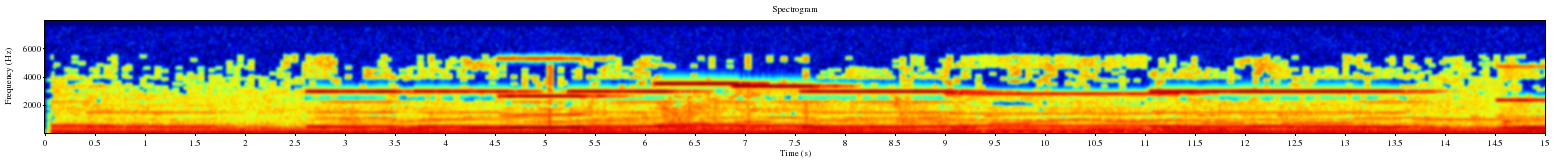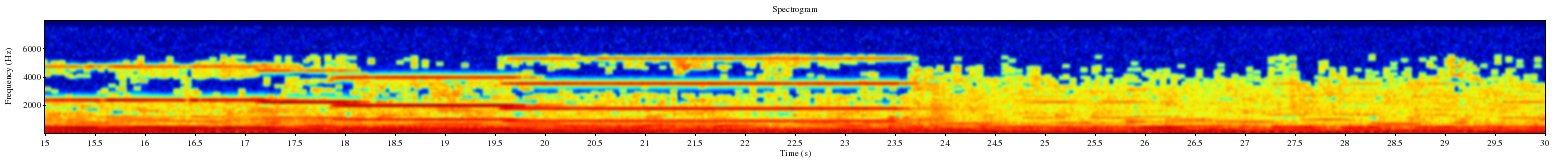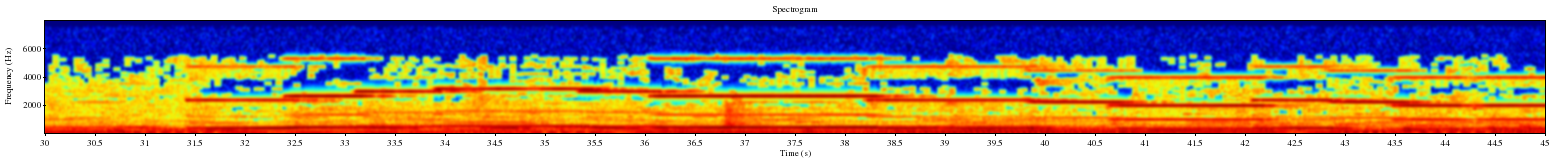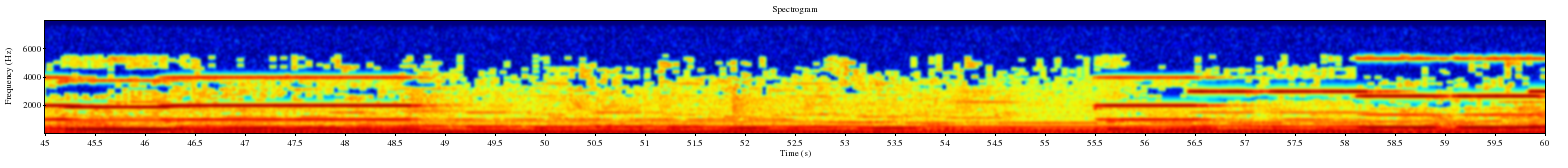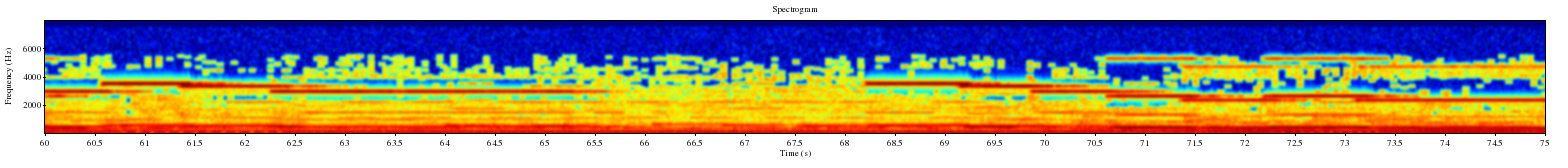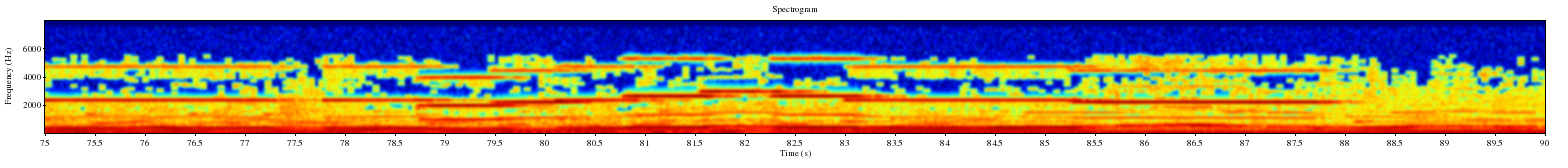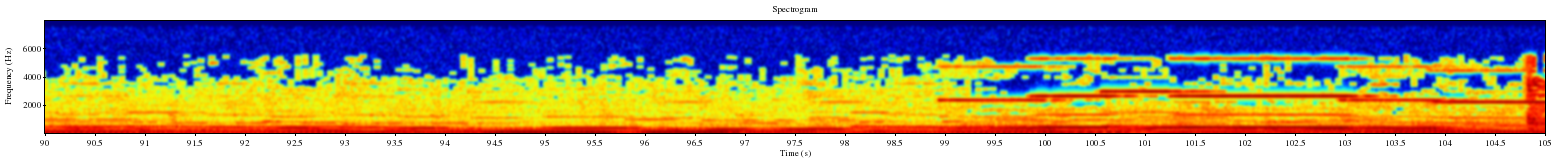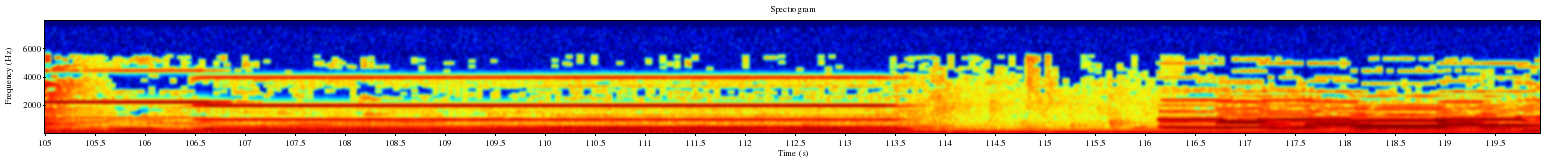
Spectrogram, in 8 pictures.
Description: Opgenomen kerkdiensten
